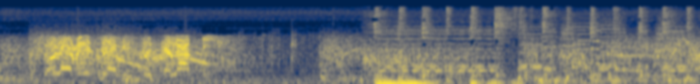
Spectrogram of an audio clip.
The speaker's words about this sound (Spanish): Nos están exterminando. Disparen solamente al Mr. Calapi.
